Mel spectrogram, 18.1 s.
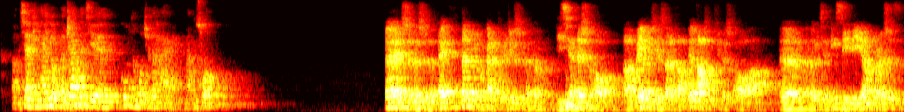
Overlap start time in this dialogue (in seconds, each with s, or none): none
